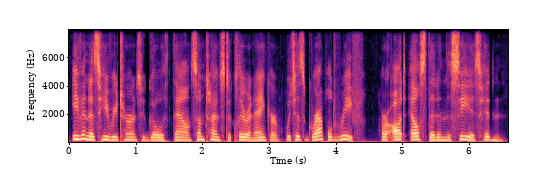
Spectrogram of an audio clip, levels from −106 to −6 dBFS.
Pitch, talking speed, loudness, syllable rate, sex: 205 Hz, 225 wpm, -17 LUFS, 5.6 syllables/s, female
